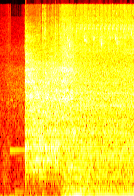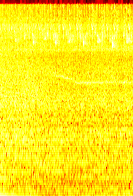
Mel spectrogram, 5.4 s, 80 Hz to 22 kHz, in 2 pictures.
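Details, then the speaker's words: Dodge Magnum R/T V8 after a sensor and O-ring were reinstalled. It starts with no check engine light and idles steadily at about 800 rpm in park, not yet warm, while a thin, shrill belt squeal rides over the engine. "Uh like around like 800, but you know, it's got to warm up when we're in park, but it's idling good. >> Got a nasty belt squeal."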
